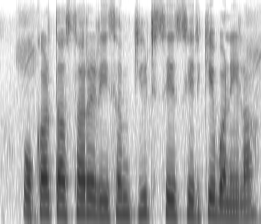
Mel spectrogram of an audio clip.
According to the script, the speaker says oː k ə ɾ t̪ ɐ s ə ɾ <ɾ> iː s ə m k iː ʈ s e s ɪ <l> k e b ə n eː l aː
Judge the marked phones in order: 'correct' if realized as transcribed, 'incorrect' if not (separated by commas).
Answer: correct, incorrect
